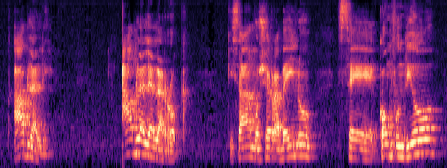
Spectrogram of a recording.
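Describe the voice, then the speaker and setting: A man speaks very slowly in a fairly high pitch, with ordinary pitch variation, very even loudness and long, frequent pauses. Audible room echo and noticeable background noise are present. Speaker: religious teacher. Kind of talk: sermon.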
